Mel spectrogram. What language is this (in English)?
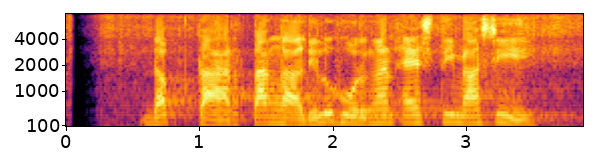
Sundanese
